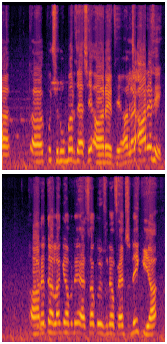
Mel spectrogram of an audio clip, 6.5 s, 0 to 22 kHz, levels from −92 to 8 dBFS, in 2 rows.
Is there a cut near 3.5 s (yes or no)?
no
